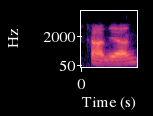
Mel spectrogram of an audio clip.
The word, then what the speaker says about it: Tom Yang: Just to clarify, it is Tom Young, but it is spelled Tomyang, and that's the website.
